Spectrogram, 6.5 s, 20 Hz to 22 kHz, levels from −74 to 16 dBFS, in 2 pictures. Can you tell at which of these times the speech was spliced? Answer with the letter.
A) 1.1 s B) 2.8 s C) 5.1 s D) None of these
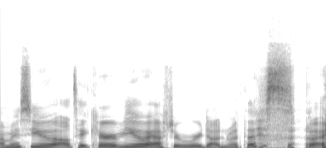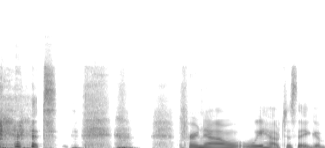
D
